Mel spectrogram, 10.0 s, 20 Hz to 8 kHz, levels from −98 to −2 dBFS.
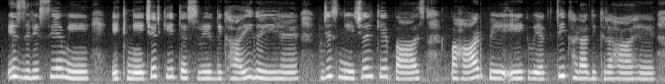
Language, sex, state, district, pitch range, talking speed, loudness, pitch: Hindi, female, Jharkhand, Palamu, 225-265 Hz, 130 wpm, -14 LUFS, 235 Hz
